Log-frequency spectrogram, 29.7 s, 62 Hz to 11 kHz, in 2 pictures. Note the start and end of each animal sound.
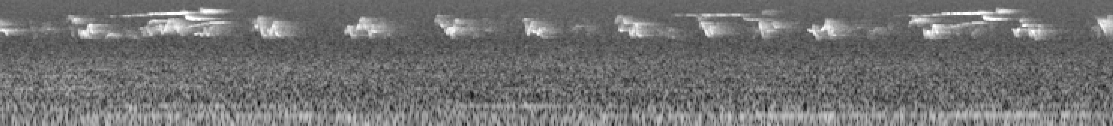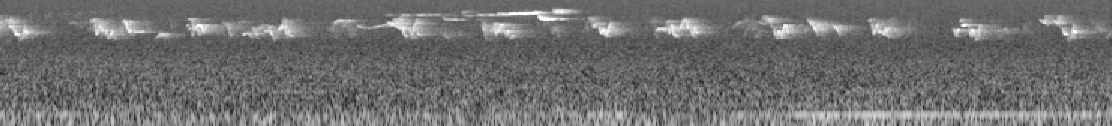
0.0s-23.2s: Red-eyed Vireo (Vireo olivaceus)
0.8s-3.2s: Scarlet Tanager (Piranga olivacea)
1.5s-3.3s: Black-throated Green Warbler (Setophaga virens)
1.7s-3.2s: Eastern Wood-Pewee (Contopus virens)
8.9s-10.6s: Black-throated Green Warbler (Setophaga virens)
12.1s-13.2s: Eastern Wood-Pewee (Contopus virens)
12.1s-13.6s: Black-throated Green Warbler (Setophaga virens)
16.2s-19.0s: Scarlet Tanager (Piranga olivacea)
19.1s-20.4s: Eastern Wood-Pewee (Contopus virens)
19.7s-22.9s: Black-throated Green Warbler (Setophaga virens)
23.5s-29.7s: Red-eyed Vireo (Vireo olivaceus)
24.5s-25.5s: Eastern Wood-Pewee (Contopus virens)

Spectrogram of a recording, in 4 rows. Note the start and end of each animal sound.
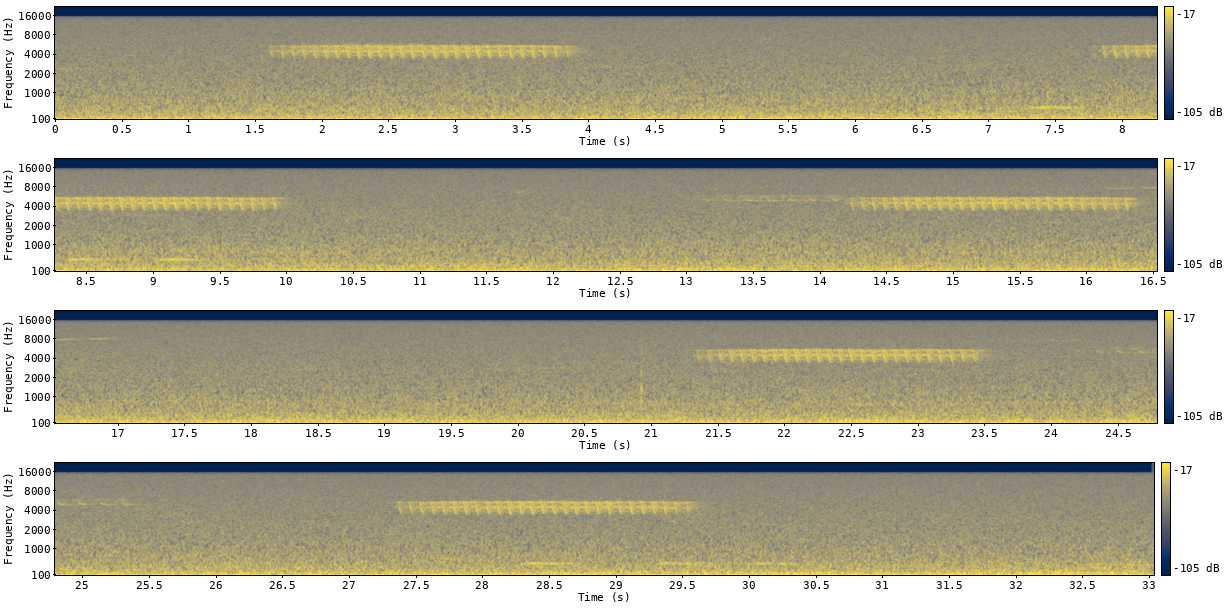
1.5s-3.9s: Dark-eyed Junco (Junco hyemalis)
7.7s-10.1s: Dark-eyed Junco (Junco hyemalis)
12.9s-14.3s: Yellow-rumped Warbler (Setophaga coronata)
14.2s-16.4s: Dark-eyed Junco (Junco hyemalis)
15.8s-17.1s: Golden-crowned Kinglet (Regulus satrapa)
21.2s-23.5s: Dark-eyed Junco (Junco hyemalis)
24.1s-25.4s: Yellow-rumped Warbler (Setophaga coronata)
27.3s-29.6s: Dark-eyed Junco (Junco hyemalis)

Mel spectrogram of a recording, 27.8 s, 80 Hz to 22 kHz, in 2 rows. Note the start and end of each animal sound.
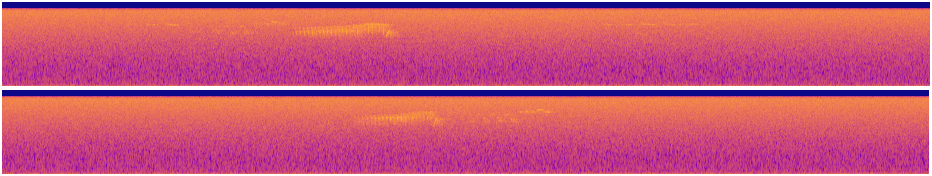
1.8s-2.7s: Golden-crowned Kinglet (Regulus satrapa)
2.9s-4.4s: Blackburnian Warbler (Setophaga fusca)
4.2s-5.9s: Northern Parula (Setophaga americana)
8.9s-10.5s: Golden-crowned Kinglet (Regulus satrapa)
19.1s-20.6s: Northern Parula (Setophaga americana)
20.8s-22.3s: Blackburnian Warbler (Setophaga fusca)

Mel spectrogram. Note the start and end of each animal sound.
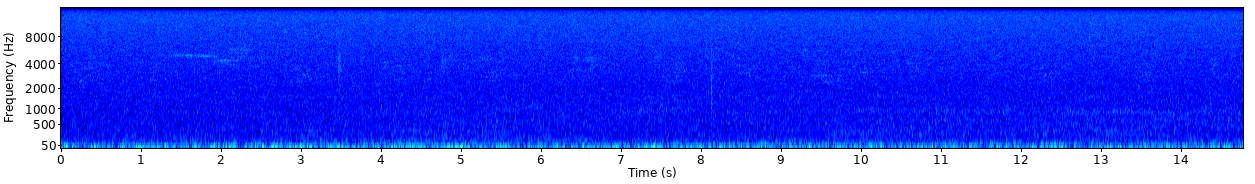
1.2s-2.5s: Black-throated Green Warbler (Setophaga virens)

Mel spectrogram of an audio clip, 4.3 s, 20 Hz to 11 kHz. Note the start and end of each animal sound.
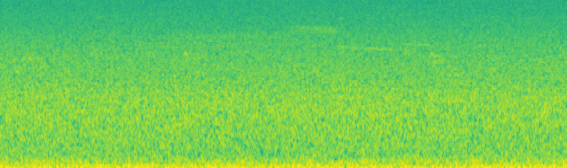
1.3s-3.2s: Black-throated Green Warbler (Setophaga virens)

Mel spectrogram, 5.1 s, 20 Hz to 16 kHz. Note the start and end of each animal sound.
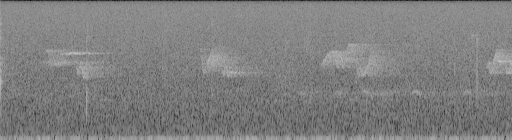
0.0s-5.1s: Red-eyed Vireo (Vireo olivaceus)
2.9s-5.1s: American Crow (Corvus brachyrhynchos)

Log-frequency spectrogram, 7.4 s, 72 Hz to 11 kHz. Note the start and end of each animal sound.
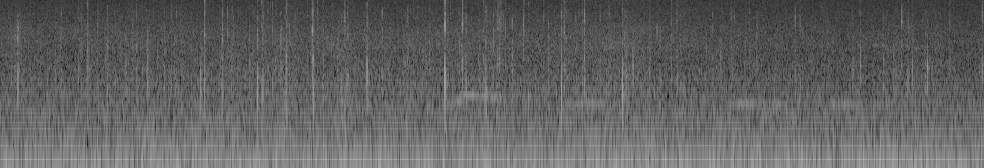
3.4s-6.7s: Mourning Dove (Zenaida macroura)

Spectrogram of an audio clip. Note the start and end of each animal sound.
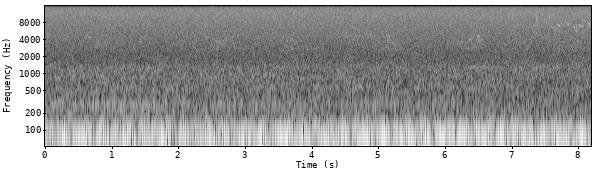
0.0s-8.2s: Red-eyed Vireo (Vireo olivaceus)
7.1s-8.2s: Black-and-white Warbler (Mniotilta varia)

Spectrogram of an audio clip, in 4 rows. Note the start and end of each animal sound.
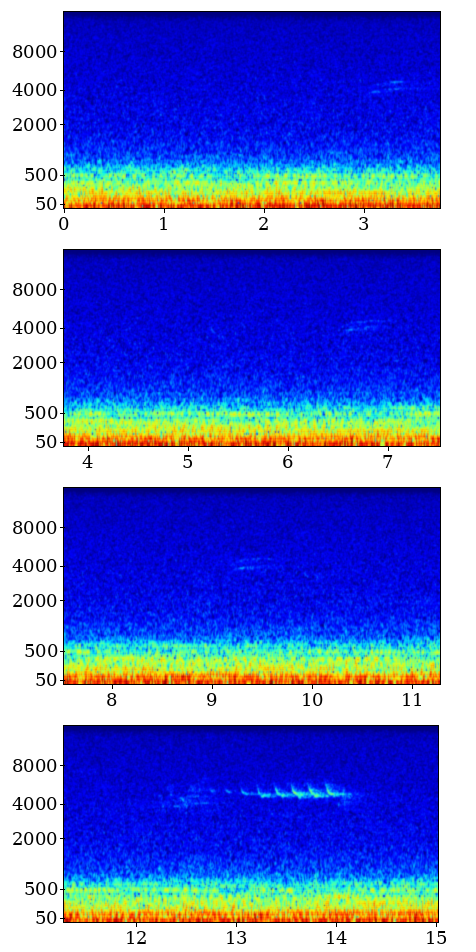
3.0s-3.5s: Hermit Thrush (Catharus guttatus)
6.3s-7.0s: Hermit Thrush (Catharus guttatus)
9.1s-9.7s: Hermit Thrush (Catharus guttatus)
12.1s-12.9s: Magnolia Warbler (Setophaga magnolia)
12.3s-12.8s: Hermit Thrush (Catharus guttatus)
12.5s-14.2s: Yellow-rumped Warbler (Setophaga coronata)

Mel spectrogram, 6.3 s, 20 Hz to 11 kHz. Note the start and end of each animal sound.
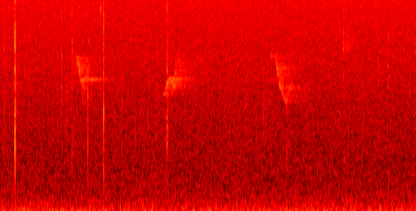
1.0s-6.3s: Blue-headed Vireo (Vireo solitarius)

